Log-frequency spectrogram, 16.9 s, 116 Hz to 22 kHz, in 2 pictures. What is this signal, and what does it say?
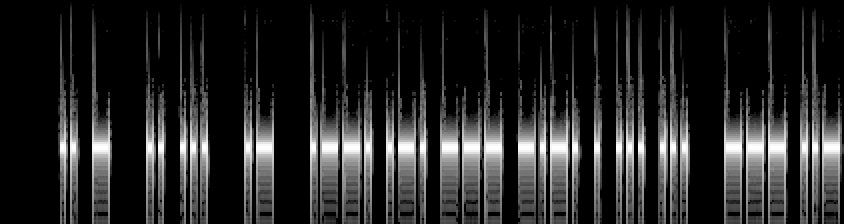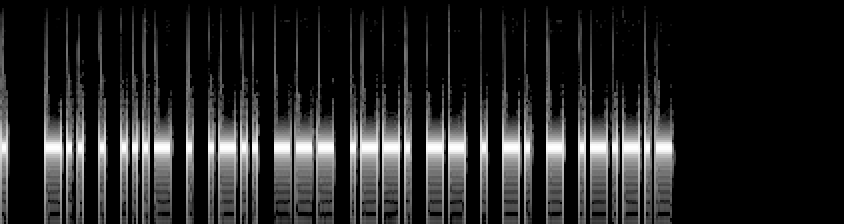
Morse code, heard as a keyed tone, about 22 wpm, 700 Hz. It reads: IT IS A PROCESS OF DEVELOPMENT.
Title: Sentences from Top 1000 Words - Review Part 4 - 22wpm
